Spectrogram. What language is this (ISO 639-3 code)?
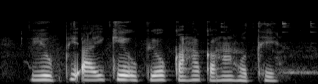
hne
